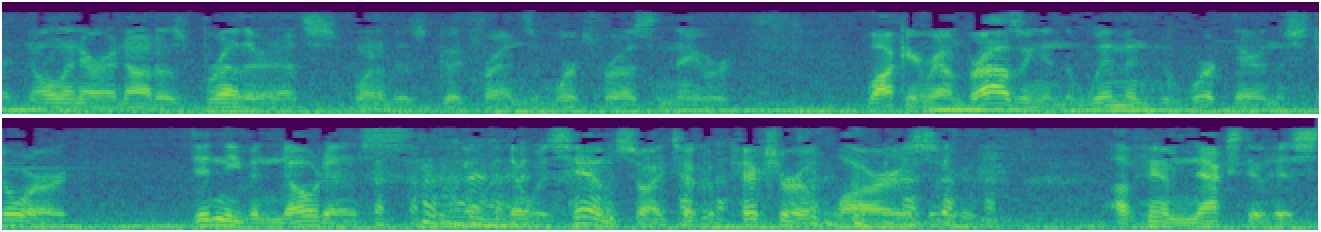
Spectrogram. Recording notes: Live from the GM Meetings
